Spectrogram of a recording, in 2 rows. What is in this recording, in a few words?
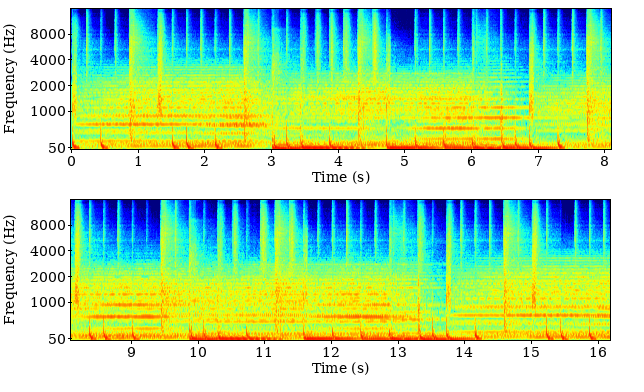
Coming Back 140 BPM C Minor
